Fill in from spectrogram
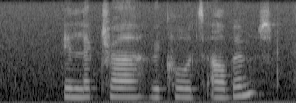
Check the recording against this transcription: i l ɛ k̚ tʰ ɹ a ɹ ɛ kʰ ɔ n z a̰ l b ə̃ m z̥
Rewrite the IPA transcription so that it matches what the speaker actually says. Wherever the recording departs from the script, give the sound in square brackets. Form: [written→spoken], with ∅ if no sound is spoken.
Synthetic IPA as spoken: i l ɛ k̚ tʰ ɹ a ɹ ɛ kʰ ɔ [n→d] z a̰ l b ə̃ m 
